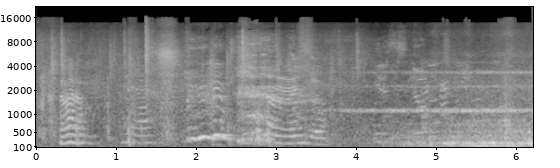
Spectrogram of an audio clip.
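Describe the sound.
A voice talks at the start, then a steady subway train ride takes over: a continuous low rumble with a thin, sustained electric whine, growing slightly louder as the carriage rolls on.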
